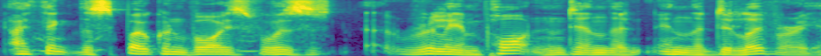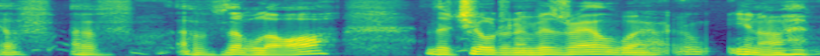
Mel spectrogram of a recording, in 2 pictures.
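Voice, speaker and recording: A man's voice: mid-range voice, a little mellow, no room sound. Thoughtful, hesitant man in a dry studio. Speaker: stage actor, podcast guest. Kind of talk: conversational interview answers.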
